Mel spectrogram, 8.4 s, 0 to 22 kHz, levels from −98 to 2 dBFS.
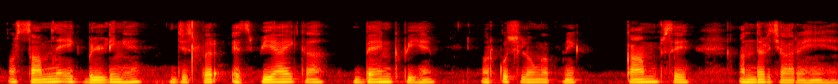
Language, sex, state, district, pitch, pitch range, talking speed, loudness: Hindi, male, Uttar Pradesh, Jyotiba Phule Nagar, 115 Hz, 110-125 Hz, 165 wpm, -34 LUFS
